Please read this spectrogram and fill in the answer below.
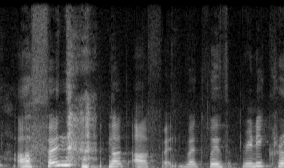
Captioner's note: speaker chuckling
